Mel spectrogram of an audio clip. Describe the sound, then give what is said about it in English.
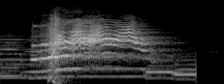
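A single drawn-out, wailing cartoon cat yowl, loud, rising into a warbling caterwaul before cutting off abruptly after about two seconds, with no talking. “That's the worst cat of all!”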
